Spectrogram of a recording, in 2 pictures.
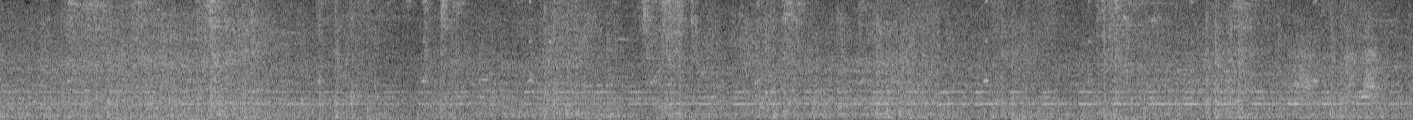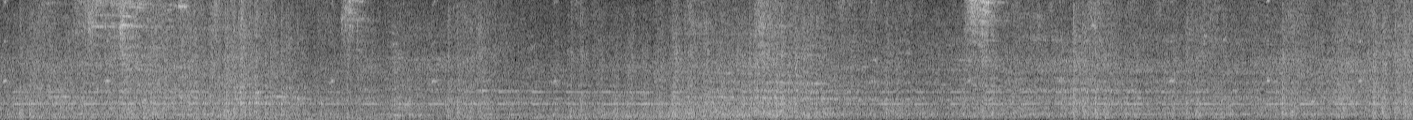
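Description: A train running past close by: a steady loud rumble of wheels on rail, with scattered clicks from the rail joints and a thin steady high-pitched tone over it.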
